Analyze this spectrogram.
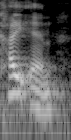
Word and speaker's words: chitin: It's high in something called chitin, CHITIN is how you spell it.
